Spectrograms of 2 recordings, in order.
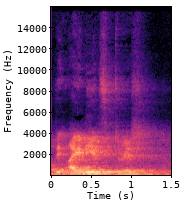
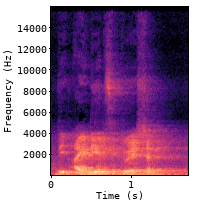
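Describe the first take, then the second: First: "the ideal" with a neutral vowel in "the"; "the" as thuh. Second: "the ideal" with a long ee in "the"; "the" as thee. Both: Shown as a demonstration. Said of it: "where can we pronounce T H E".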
